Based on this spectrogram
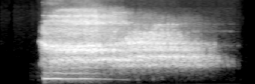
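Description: A single deep inhale, drawn in as one long, airy breath that lasts about two and a half seconds. It starts abruptly after a brief silence and gradually thins out before stopping.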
